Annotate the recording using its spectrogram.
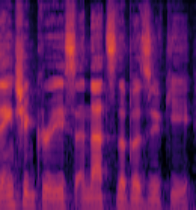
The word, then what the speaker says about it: bouzouki: called the bouzouki, I think it's pronounced.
